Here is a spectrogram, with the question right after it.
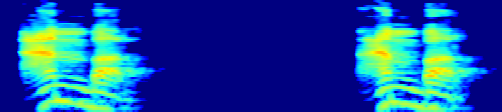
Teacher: quand vous avez le nun avant le ba, le nun se transforme en mim pour faciliter la lecture du mot. D'accord? Donc ici, il se prononce comme un mime franc avec nasalisation. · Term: al-iqlab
